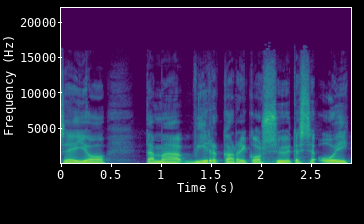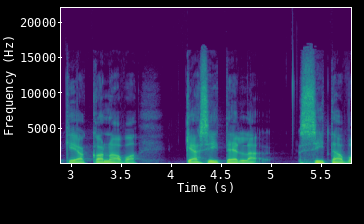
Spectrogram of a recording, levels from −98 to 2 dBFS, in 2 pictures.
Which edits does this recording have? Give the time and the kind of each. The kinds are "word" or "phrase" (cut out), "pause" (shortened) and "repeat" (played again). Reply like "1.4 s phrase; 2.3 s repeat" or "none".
none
